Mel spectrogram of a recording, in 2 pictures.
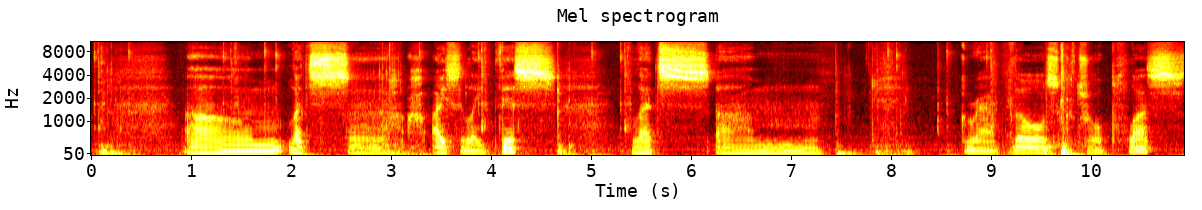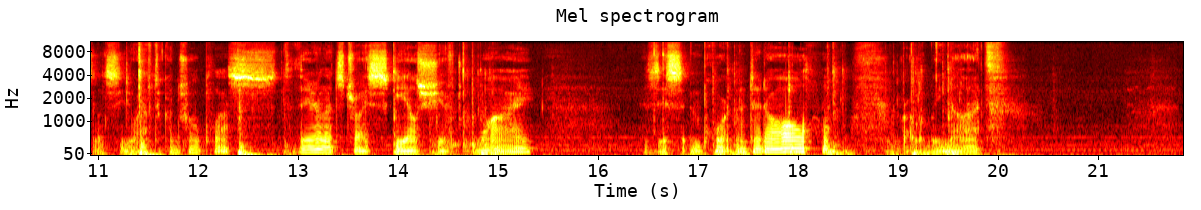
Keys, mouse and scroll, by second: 0.2 alt+a, 0.4 middle click, 1.7 click, 3.0 shift+h, 3.3 middle click, 4.3-4.7 scroll up 2, 4.7 Tab, 5.0 middle click, 7.8 3, 8.0 alt+shift+click, 8.6 middle click, 9.7 ctrl+KP_Add, 11.7 ctrl+KP_Add, 12.4 ctrl+KP_Subtract, 14.0 s, 17.3 alt+a, 17.9 Tab, 18.4 alt+a, 19.2 alt+h, 19.5 alt+a, 19.8 scroll down 2, 20.0 middle click.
